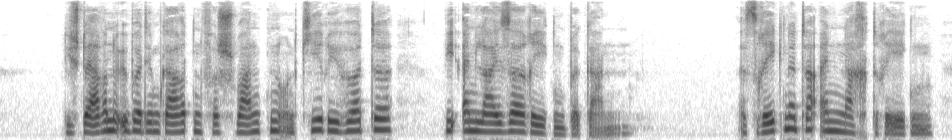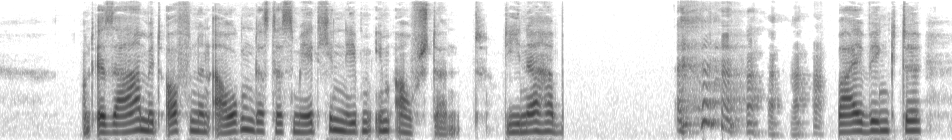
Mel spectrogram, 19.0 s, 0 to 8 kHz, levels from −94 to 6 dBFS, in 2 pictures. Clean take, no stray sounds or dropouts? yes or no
no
